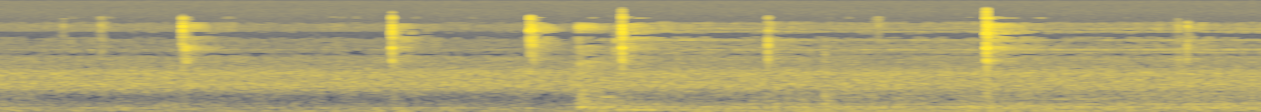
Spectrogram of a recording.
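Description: A needle, held by long manicured nails, scratches lines along the surface of a solid pink and white striped soap bar held upright in one hand. Short, bright scratchy ticks sound at irregular intervals over a quiet, low background hum, each dying away almost at once.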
